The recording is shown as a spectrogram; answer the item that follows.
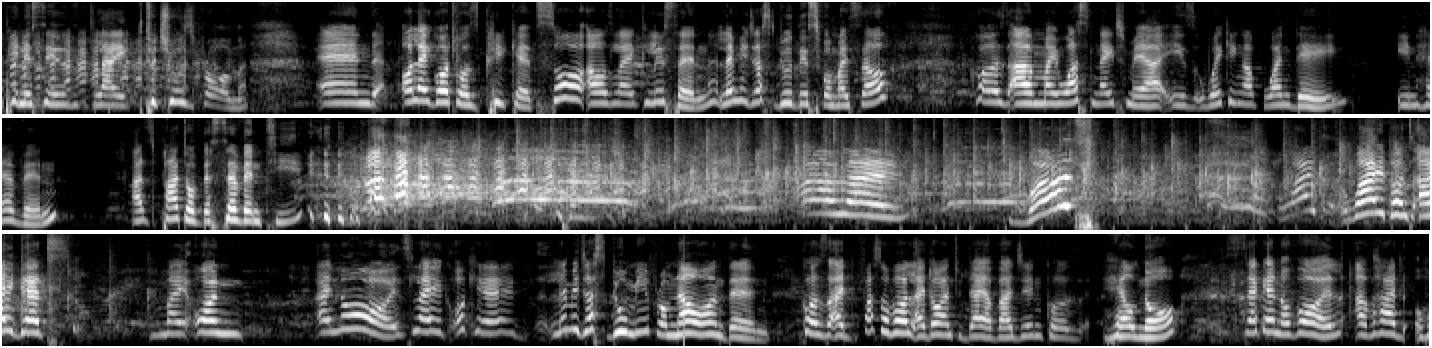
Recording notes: Today’s episode is off the last LIVE recording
